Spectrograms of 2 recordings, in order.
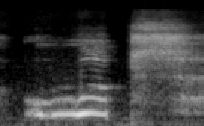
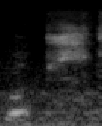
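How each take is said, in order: First: Whoops squealed very high and loud; squeaky whoops. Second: Said in the usual way. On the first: Real, not acted. Streamer slipping up, squealing Whoops high and loud.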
